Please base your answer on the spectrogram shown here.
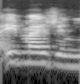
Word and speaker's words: imagine: بصوا حرف الجي في الانجليش عندنا ما بيجي بعده حرف الاي او الاي او الواي، اي او اي او واي، بيتنطق ج ج. اوكي، بيجي اي بعد اي حرف تاني بيتنطق ج عادي. تمام، هنا imagine الجي بعديها اي فتنطق ج، imagine.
